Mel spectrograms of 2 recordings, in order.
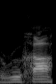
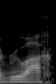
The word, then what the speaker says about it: Ruach: be underneath the hay so before you think everybody's pronouncing it wrong and they should be calling it you know the Rue ha ha kodesh it is in fact the Ruach because of this particular rule and it applies to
